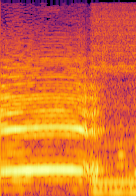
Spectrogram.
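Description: A newborn black purebred calf, about a week old, moos in one drawn-out call. The cry is loud and close and holds steady before dropping to a lower, rougher tone near the end. No voices are heard.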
